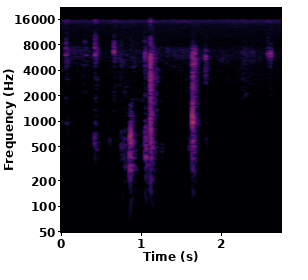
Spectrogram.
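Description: A plastic box rattles as a hand handles it.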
